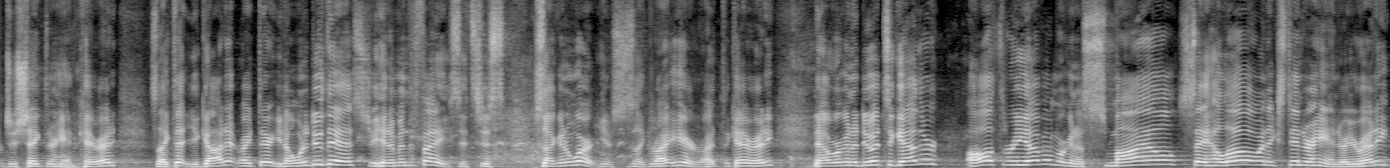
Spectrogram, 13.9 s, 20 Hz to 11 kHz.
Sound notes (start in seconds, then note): 3.2 audience laughing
